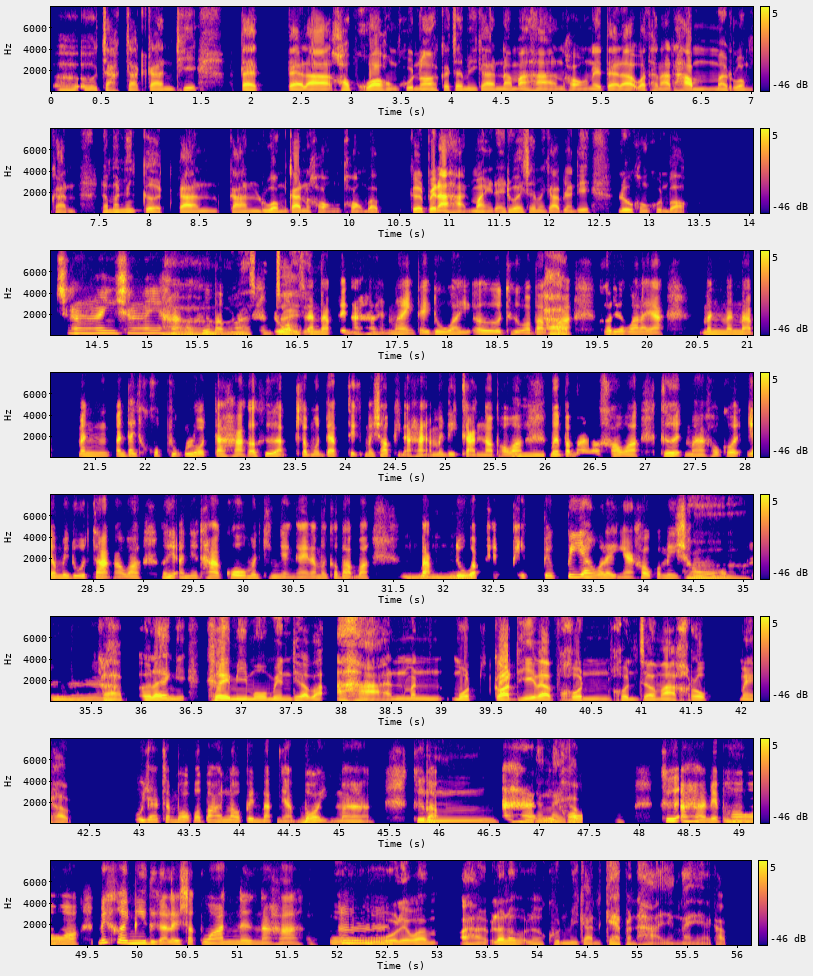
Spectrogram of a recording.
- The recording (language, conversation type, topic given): Thai, podcast, เคยจัดปาร์ตี้อาหารแบบแชร์จานแล้วเกิดอะไรขึ้นบ้าง?
- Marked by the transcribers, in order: none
